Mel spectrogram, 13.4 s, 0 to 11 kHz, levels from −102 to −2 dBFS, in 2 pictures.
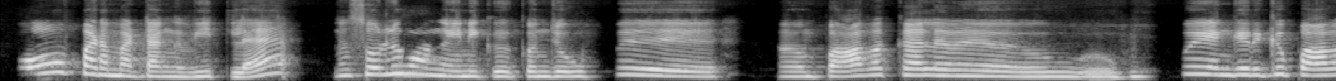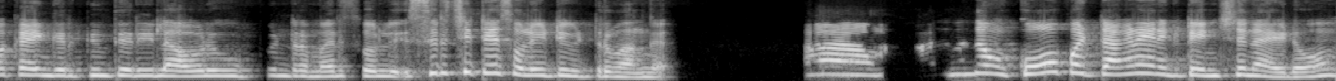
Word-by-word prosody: கோவப்பட 330 -3 +2
மாட்டாங்க 205 -3 +1
வீட்ல. 195 -2 -1 0.5
அ - - -2
சொல்லுவாங்க. 290 -2 +1
இன்னைக்கு 210 -1 0
கொஞ்சம் 205 0 0
உப்பு 205 +8 -10 0.8
அ - - -5 0.2
பாவக்கல 255 +4 +2 1.0
உப்பு 215 +11 -10
எங்க 265 - -2
இருக்கு? 260 +2 -1
பாவக்கா 260 +2 +3
எங்க 240 -1 +1
இருக்குன்னு? 240 +1 -2
தெரியல! 235 -1 0
அவளோ 225 +2 0
உப்புன்ற 225 +1 -6
மாரி 210 +2 -2
சொல்லி 215 -2 0
சிரிச்சுட்டே 345 +1 +2
சொல்லிட்டு 250 -3 +1
விட்டுருவாங்க. 190 -4 -2 0.8
ஆ - - -6 0.5
அது 255 - -22
வந்து 335 +4 +1
அவுங்க 300 -5 -3
கோவப்பட்டாங்கன்னா, 340 -3 +4
எனக்கு 265 -4 0
டென்ஷன் 240 +1 +2
ஆயிடும். 190 +6 0
245 Hz, 145 wpm, -20 LUFS, 210-285 Hz, 1.0 s, கோவப்பட்டாங்கன்னா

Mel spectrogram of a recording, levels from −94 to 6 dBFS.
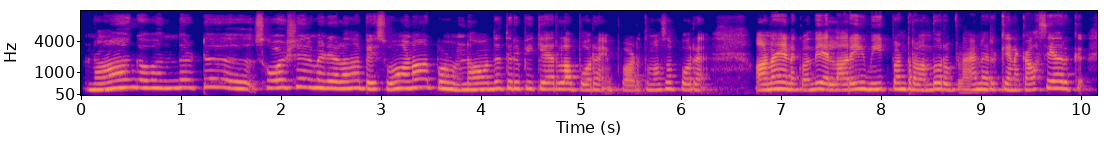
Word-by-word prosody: நாங்க 330 +6 +2
வந்துட்டு 335 +3 -3 0.5
சோசியல் 340 +2 -2
மீடியால 305 -2 +3
தான் 320 -2 -1
பேசுவோம். 280 +2 +1
ஆனா, 330 +3 +4
இப்போ 310 -3 -1 0.2
நான் 260 +1 +2
வந்து 280 +2 0
திருப்பி 295 -1 -1
கேரளா 270 0 +2
போறேன். 245 +2 -3
இப்போ 255 - -16
அடுத்த 260 - -8
மாசம் 275 +3 -4
போறேன். 245 -2 -3 0.6
ஆனா, 260 +3 +5
எனக்கு 255 -3 -1
வந்து 270 +4 +1
எல்லாரையும் 255 +3 +2
மீட் 270 0 -2
பண்ணுற 275 -3 +1
வந்து 260 +4 0
ஒரு 255 - -2
பிளான் 255 +1 0
இருக்கு, 255 0 -3
எனக்கு 235 +1 -2
ஆசையா 310 +3 0
இருக்கு, 290 +1 -5
275 Hz, 175 wpm, -24 LUFS, 255-315 Hz, 0.6 s, ஆனா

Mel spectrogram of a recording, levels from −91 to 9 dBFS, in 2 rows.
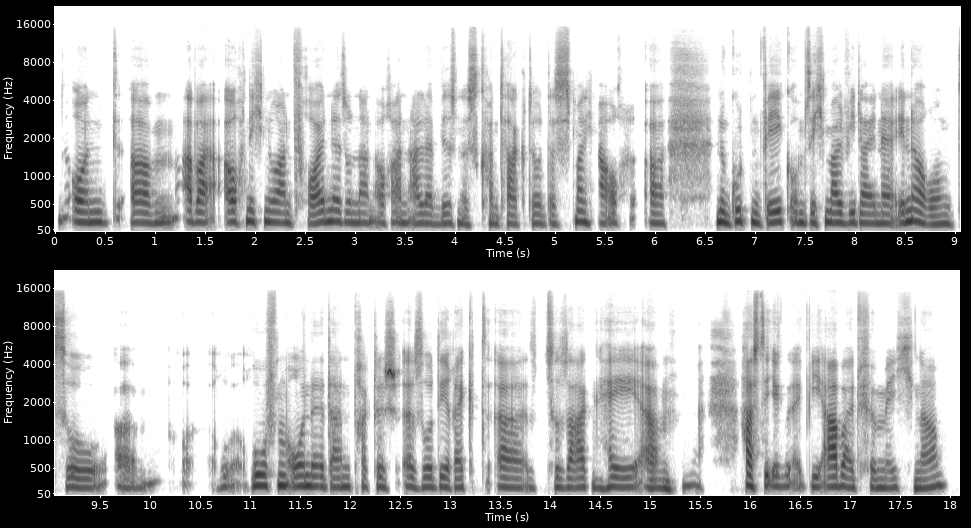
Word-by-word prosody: Und, 185 +3 +1
ähm, 180 +5 0
aber 185 -2 +2
auch 185 +2 +2
nicht 195 -1 0
nur 185 -2 +2
an 175 -1 -1
Freunde, 185 +4 +1
sondern 175 +1 -4
auch 165 - -6
an 170 - -3
alle 165 -1 -3
Business-Kontakte. 155 0 -5
Und 155 - -8
das 155 -3 -5
ist - - -7
manchmal 175 -4 0
auch, - - -6 0.2
äh, 165 -1 -2 0.5
'ne 185 -2 +6
guten 185 -3 +1
Weg, 185 +2 +2
um 175 -1 0
sich 170 -3 -3
mal 175 -2 +2
wieder 175 -1 0
in 165 0 -2
Erinnerung 160 -4 +2
zu, 160 +4 -1
ähm, 220 +10 -6 0.2
r - - -15 0.3
ru 175 +2 -7 0.2
rufen, 190 0 +5
ohne 180 -1 +3
dann 165 +1 -1
praktisch, 170 -2 +5
äh, 175 -2 -1
so 170 +2 0
direkt, 165 -1 -3
äh, 160 -2 0
z 150 -2 -12
zu 165 - -3
sagen: 160 0 -1
„Hey, 170 +3 0
ähm, 145 -5 +1
hm, 190 +2 -8 0.4
hast 195 -1 +6
du - - +5
irgend 180 -1 -2
äh, - - -7
wie 175 0 -1
Arbeit 175 -3 +5
für 160 - -3
mich,“ 155 -1 -3
ne? 160 +6 0
170 Hz, 180 wpm, -24 LUFS, 160-185 Hz, 0.5 s, ne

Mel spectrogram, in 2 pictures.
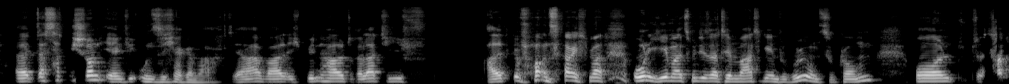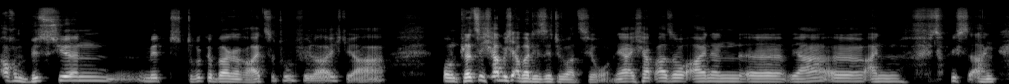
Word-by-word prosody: äh, 145 0 +4
das 175 +2 0
hat 195 0 -11
mich 200 - +1
schon 210 0 +4
irgendwie 130 0 -1
unsicher 115 -5 -3
gemacht, 100 -2 -10
ja, 130 +2 -2
weil 125 0 +2
ich 120 0 -9
bin 145 +1 -3
halt 140 -1 +2
relativ 140 +1 -2 0.6
alt - - +2
geworden, 205 - +2
sage 180 +7 +4
ich 155 - -8
mal, 160 -2 +2 0.3
ohne 180 +2 +8
jemals 160 +1 +3
mit 155 - -4
dieser 145 -1 +3
Thematik 140 +1 -1
in 135 -3 -1
Berührung 125 - +1
zu 110 -2 -11
kommen. 165 +12 -2 0.3
Und 145 +1 +5 0.2
das - - -10
hat - - -1
auch 185 -3 -2
'n 145 -6 -3
bisschen 180 - 0
mit 150 0 -6
Drückebergerei 135 -7 0
zu - - -11
tun 95 -1 -9
vielleicht, 95 -1 -5
ja. 60 0 -6 0.5
Und 150 -1 +3
plötzlich 170 +4 +5
habe 190 -1 +6
ich - - +4
aber 145 -1 +5
die 130 - 0
Situation, 120 -2 -5
ja. 135 +1 +1
Ich 145 - -6
habe 150 0 -1
also 150 -1 +1
einen 140 0 -1
äh, 135 -1 -2
ja, 145 +1 -2
äh, - - -7
einen, 135 +1 -5
wie 110 - -13
soll - - -7
ich - - -4
sagen, 125 0 -4
140 Hz, 180 wpm, -23 LUFS, 130-155 Hz, 0.6 s, ohne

